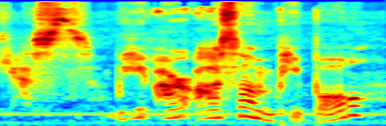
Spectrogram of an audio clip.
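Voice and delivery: whispered, proud aside; playful whispered pride in the crafting community; mock whisper. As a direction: whisper it like a smug secret. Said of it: "and I'm like".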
